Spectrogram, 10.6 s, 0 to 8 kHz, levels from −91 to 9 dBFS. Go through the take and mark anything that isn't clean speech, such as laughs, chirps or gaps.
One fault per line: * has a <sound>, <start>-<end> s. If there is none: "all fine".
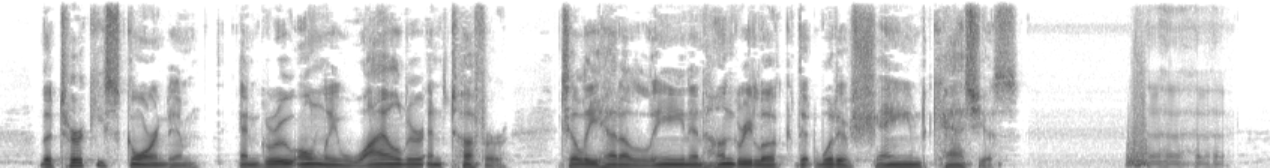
* has a laugh, 9.4-10.3 s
